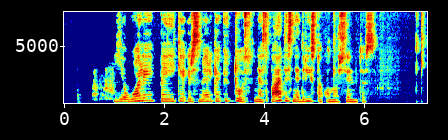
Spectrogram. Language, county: Lithuanian, Kaunas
